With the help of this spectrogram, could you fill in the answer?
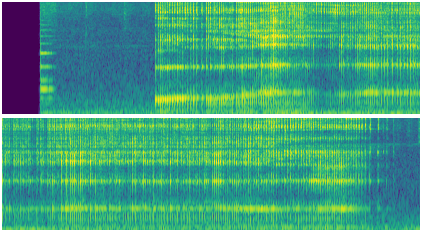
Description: Up late burping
